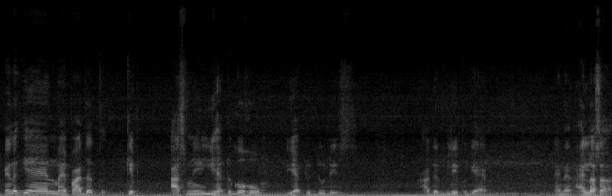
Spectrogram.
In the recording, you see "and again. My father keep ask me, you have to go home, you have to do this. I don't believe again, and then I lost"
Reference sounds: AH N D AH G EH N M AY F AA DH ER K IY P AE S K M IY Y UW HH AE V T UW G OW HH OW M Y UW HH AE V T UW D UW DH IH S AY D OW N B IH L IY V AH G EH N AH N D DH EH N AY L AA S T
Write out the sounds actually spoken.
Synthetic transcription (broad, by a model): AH N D AH G EH N M AY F AA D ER K IY P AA S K M IY Y UW HH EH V T UW G OW HH OW M Y UW HH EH F T UW D UW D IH S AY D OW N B L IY P AH G EH N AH N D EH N AY L AA S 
